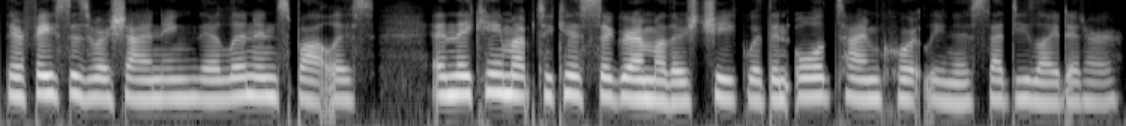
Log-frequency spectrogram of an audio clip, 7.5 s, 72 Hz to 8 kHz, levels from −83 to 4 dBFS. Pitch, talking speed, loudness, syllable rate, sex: 205 Hz, 190 wpm, -17 LUFS, 5.0 syllables/s, female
